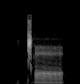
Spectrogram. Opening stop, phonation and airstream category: click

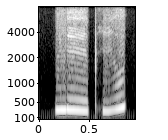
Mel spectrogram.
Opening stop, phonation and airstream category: aspirated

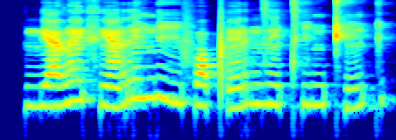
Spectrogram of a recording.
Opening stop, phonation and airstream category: ejective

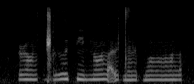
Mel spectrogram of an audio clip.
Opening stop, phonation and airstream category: click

